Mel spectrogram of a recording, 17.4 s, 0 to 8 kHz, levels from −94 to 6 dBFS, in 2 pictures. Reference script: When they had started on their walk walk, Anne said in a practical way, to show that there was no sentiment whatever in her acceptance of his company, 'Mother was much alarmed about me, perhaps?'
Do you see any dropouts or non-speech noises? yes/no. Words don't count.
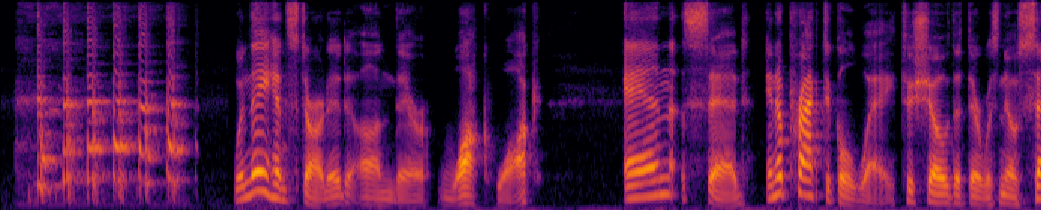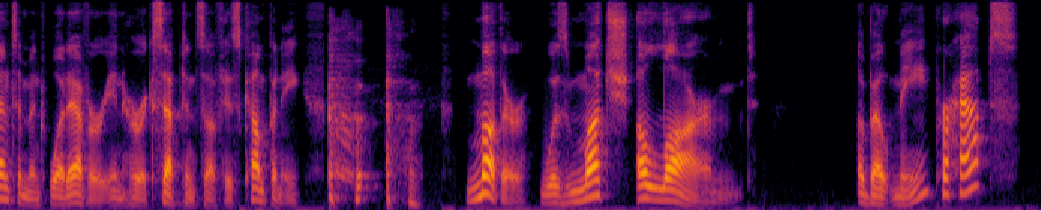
yes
